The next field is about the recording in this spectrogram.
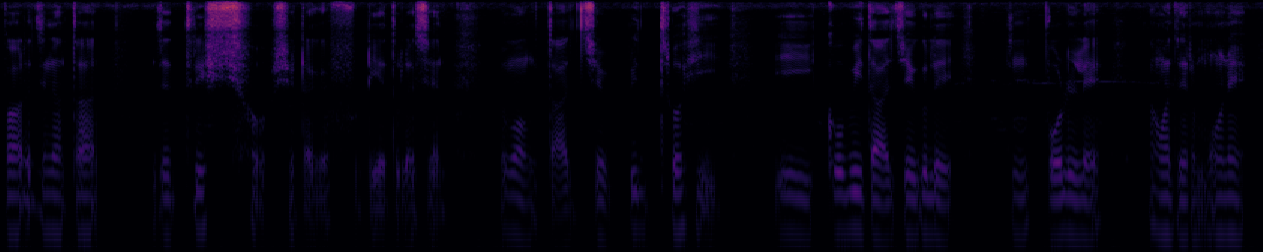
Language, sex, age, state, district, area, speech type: Bengali, male, 18-30, West Bengal, Uttar Dinajpur, urban, spontaneous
